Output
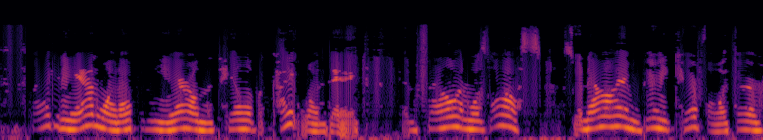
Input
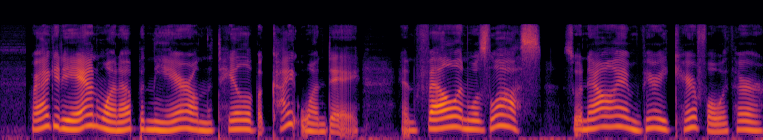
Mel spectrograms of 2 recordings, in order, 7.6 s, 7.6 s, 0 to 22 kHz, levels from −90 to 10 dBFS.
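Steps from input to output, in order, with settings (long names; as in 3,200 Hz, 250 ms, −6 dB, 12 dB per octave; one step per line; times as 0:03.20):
spectral magnitudes quantised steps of 30 dB
parametric band 500 Hz −13.5 dB 0.3 octaves
notch filter 850 Hz, Q 12
treble cut that deepens with the level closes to 1,800 Hz, closed at −22 dBFS
brickwall limiter −19 dBFS, peak gain reduction 10 dB
two-band tremolo in antiphase 7 Hz, depth 70%, crossover 560 Hz
level that may rise only so fast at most 160 dB per second
level +7 dB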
